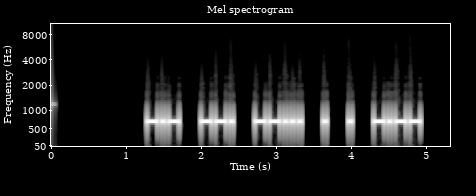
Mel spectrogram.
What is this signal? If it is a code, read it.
Morse code, heard as a keyed tone, about 25 wpm, spaced as for 18 wpm, 700 Hz. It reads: KG7EEY
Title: USA Call Signs - 6 Characters - 2x Character Spacing - 25wpm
